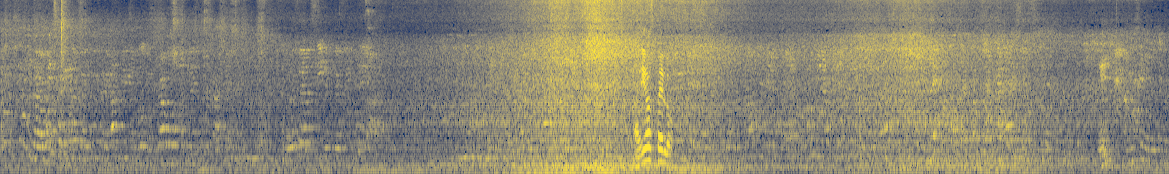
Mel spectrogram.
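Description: Young women chat calmly nearby.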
